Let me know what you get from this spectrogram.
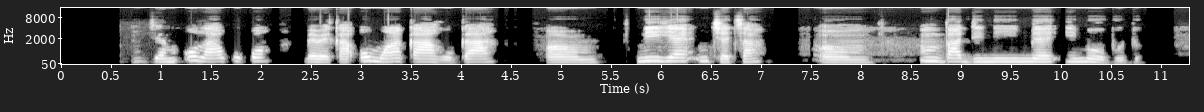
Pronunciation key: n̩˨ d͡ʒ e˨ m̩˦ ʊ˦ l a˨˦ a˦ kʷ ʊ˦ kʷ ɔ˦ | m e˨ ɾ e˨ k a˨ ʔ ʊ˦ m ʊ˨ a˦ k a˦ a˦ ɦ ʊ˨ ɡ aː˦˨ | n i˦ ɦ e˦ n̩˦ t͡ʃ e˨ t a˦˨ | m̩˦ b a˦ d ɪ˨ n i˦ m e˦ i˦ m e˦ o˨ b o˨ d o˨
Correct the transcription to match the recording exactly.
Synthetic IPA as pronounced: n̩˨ d͡ʒ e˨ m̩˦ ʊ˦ l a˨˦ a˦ kʷ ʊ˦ kʷ ɔ˦ | m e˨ ɾ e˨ k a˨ ʔ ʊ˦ m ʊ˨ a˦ k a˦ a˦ ɦ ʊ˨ ɡ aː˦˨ | n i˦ ɦ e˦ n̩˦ t͡ʃ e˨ t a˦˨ | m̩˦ b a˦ d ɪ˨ n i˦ m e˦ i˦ m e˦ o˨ b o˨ d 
